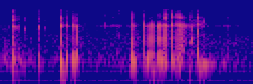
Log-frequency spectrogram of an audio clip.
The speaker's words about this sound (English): So, here we are. I thought I'd better try open a bottle. Here we go.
